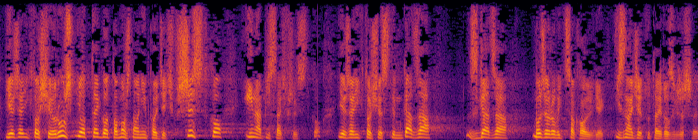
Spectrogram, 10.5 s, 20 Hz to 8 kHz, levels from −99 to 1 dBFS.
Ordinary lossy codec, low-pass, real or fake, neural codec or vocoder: none; none; real; none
